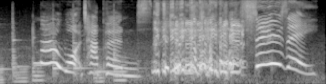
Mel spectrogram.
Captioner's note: all giggling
